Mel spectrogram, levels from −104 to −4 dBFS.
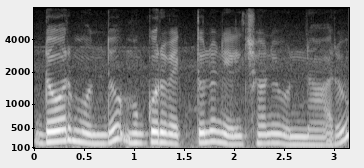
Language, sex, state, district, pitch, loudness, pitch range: Telugu, female, Telangana, Mahabubabad, 195 Hz, -16 LUFS, 180-215 Hz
